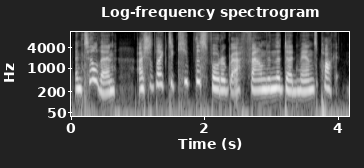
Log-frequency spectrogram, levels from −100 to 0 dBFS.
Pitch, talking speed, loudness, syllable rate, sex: 255 Hz, 215 wpm, -18 LUFS, 5.3 syllables/s, female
